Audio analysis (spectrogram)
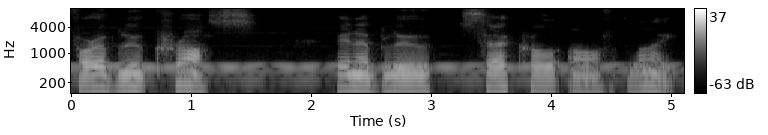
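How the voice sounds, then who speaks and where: A woman with a slightly low voice leads a guided meditation at an extremely slow pace. She speaks solemnly, like a ceremonial invocation, leaving long pauses between short phrases. Meditative music with singing bowl tones plays clearly behind her. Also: little pitch movement, rough recording.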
